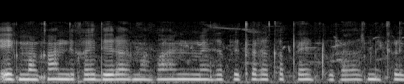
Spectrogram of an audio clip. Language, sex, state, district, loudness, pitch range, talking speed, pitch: Hindi, female, Bihar, Sitamarhi, -18 LUFS, 225-235 Hz, 250 wpm, 230 Hz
